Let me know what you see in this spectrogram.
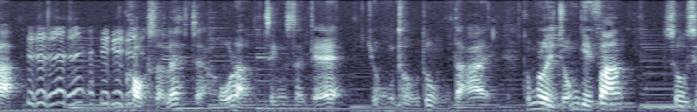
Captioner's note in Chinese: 嘻嘻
